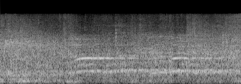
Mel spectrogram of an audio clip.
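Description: Ice hockey play in an indoor rink: sticks and puck knocking on ice and boards, skates on the ice, and short shouts from players and spectators.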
